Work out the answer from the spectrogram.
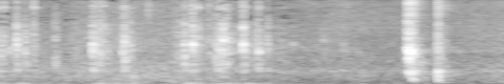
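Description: Typing on a computer keyboard, with bursts of soft, irregular key clicks, a quieter pause midway, then two sharper, louder keystrokes near the end.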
